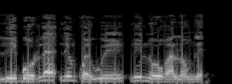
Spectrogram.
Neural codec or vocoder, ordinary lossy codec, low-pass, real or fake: none; MP3, 48 kbps; 10.8 kHz; real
